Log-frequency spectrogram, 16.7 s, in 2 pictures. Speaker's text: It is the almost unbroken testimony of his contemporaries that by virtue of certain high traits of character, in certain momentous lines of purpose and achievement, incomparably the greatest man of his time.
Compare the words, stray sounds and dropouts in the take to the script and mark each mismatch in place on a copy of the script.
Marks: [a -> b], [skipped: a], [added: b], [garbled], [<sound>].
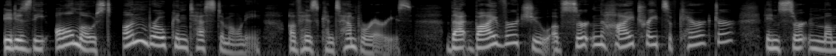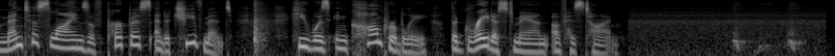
It is the almost unbroken testimony of his contemporaries that by virtue of certain high traits of character, in certain momentous lines of purpose and achievement, [tap] [added: he was] incomparably the greatest man of his time. [whoosh]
